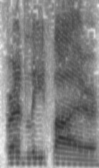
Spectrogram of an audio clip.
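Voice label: Same team, British; hedgewars; HedgewarsMobile; Robot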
